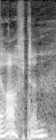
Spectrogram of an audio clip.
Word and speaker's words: often: that's the way I learned it with a silent T. Yeah, I must admit, I usually say often too. So, but I do know people that say often. Yeah, I I think most often people. say often.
